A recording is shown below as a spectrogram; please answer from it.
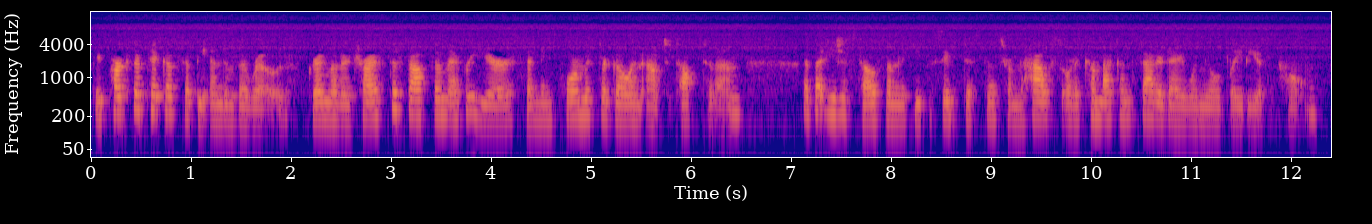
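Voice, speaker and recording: A woman calmly reading a novel aloud at home, in steady first-person narration. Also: lowish voice, a little fast, a little hiss or hum, low-quality recording. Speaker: audiobook reader. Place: home, by a bookshelf.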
